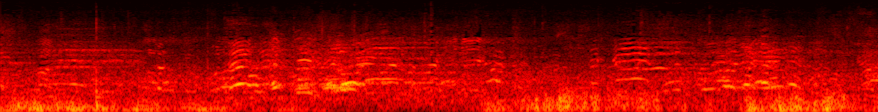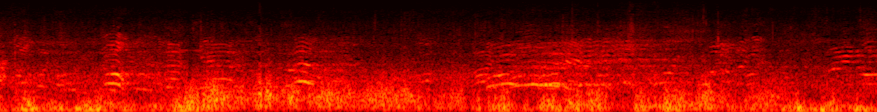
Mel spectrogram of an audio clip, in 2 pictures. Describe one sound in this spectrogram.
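Men shout and call out to each other across an open pitch.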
